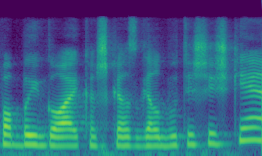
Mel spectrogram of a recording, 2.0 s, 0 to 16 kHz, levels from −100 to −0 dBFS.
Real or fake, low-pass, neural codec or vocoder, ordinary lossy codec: fake; 10.8 kHz; codec, 24 kHz, 1.2 kbps, DualCodec; AAC, 96 kbps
